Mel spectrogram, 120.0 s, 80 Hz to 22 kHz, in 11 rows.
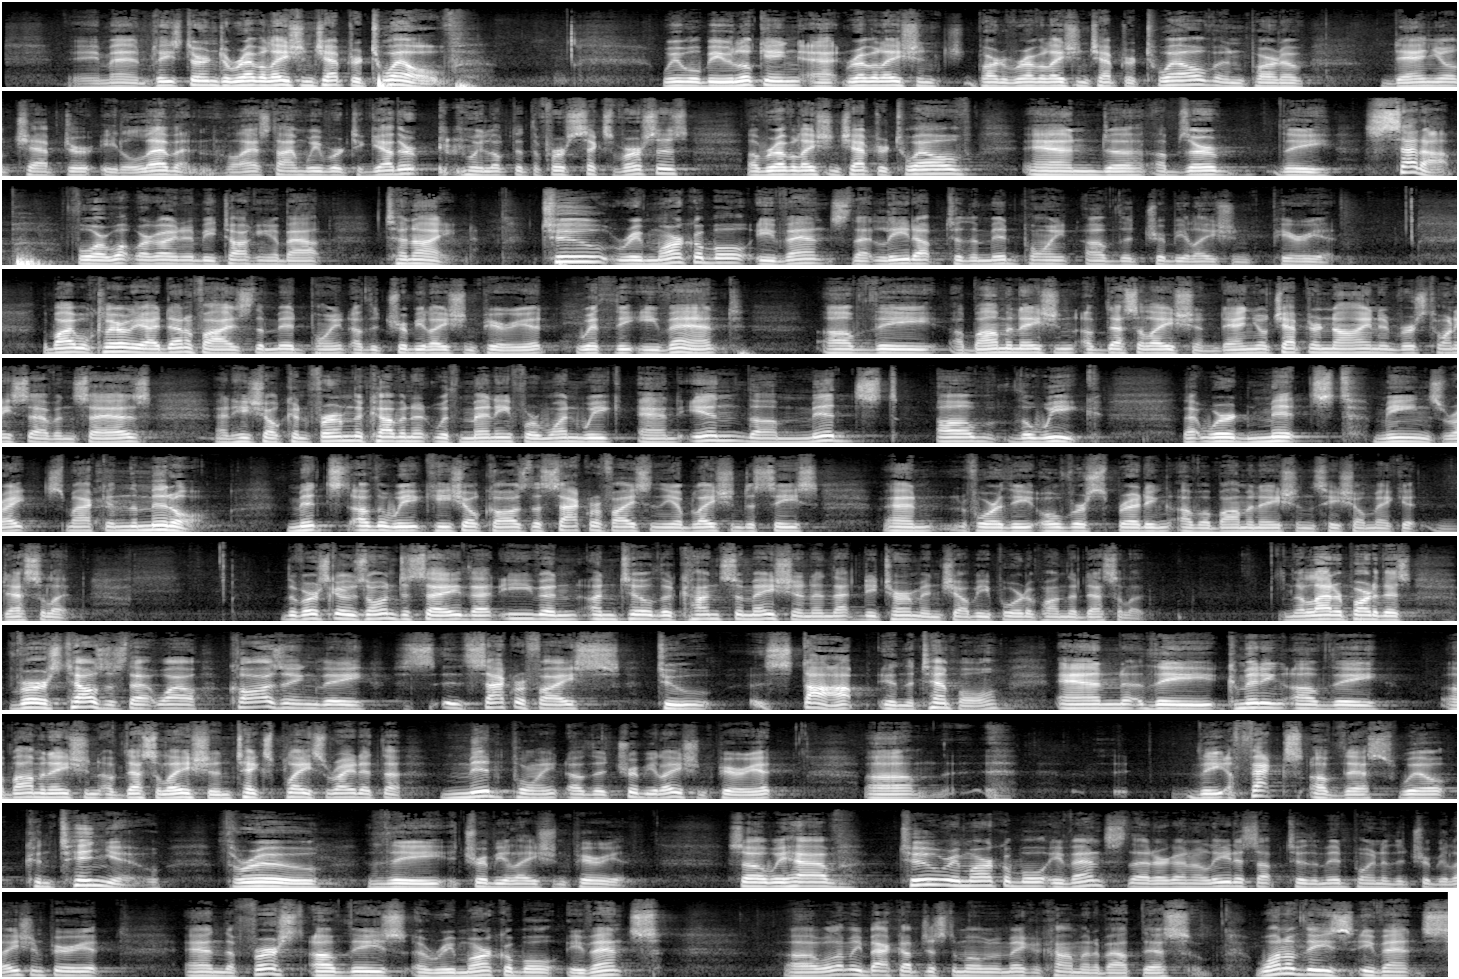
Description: Sunday, March 24, 2019 – Sunday Evening Service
